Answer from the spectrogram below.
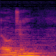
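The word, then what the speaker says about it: Elgin: general goods store in Elgen I think that's pronounced right isn't it Elgen Elgen thank you and I said I've never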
